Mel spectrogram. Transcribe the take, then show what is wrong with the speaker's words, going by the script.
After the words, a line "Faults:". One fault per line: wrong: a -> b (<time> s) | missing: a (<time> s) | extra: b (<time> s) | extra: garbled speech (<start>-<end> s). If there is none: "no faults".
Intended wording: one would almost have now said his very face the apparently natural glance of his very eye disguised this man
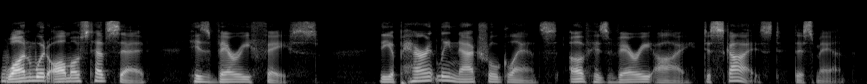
one would almost have said his very face the apparently natural glance of his very eye disguised this man
Faults:
missing: now (1.1 s)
